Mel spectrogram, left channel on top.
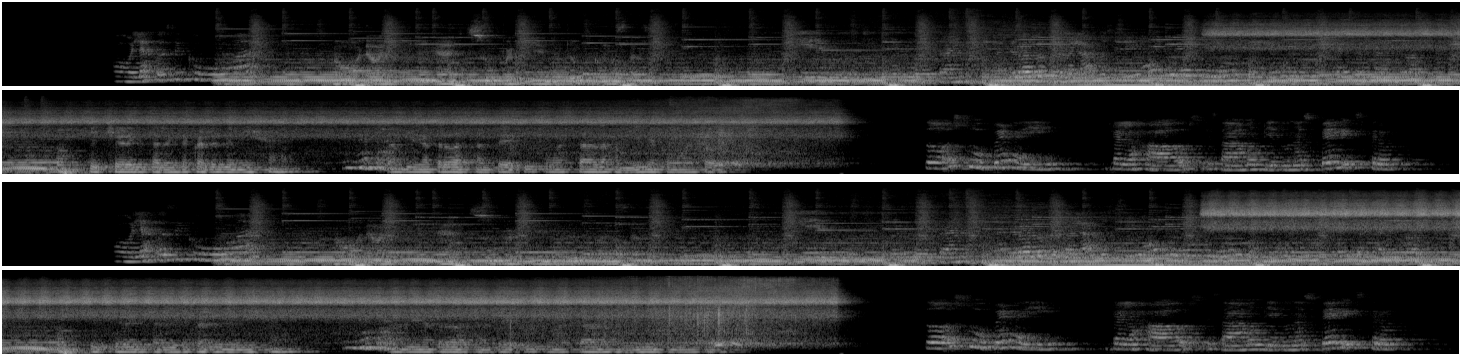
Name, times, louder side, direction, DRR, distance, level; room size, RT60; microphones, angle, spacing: voice 1, 1.1-2.6 7.7-14.4 18.0-18.8 23.8-25.2 25.6-28.5, equal, 20° left, -3 dB, 0.5 m, -38 dB
sound 1, 2.1-15.2, left 1 dB, 5° left, 0.9 m, -31 dB
voice 2, 3.3-6.5 15.5-17.6 18.4-21.9, left 2 dB, 80° left, 5 dB, 0.4 m, -36 dB
sound 2, 12.0-23.0, right 7 dB, 90° right, 0.3 m, -30 dB
3.2 x 2.0 x 2.8 m, 0.98 s
head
